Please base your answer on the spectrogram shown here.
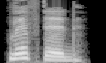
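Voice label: "lifted", British English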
